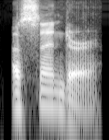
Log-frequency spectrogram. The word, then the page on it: ascender: American English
